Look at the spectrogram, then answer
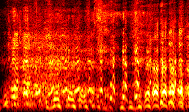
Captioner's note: laughter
